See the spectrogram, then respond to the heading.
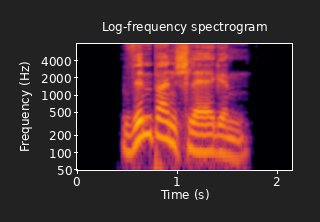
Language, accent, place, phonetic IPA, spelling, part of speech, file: German, Germany, Berlin, [ˈvɪmpɐnˌʃlɛːɡn̩], Wimpernschlägen, noun, De-Wimpernschlägen.ogg
- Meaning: dative plural of Wimpernschlag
